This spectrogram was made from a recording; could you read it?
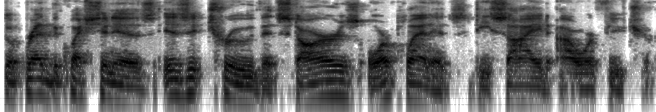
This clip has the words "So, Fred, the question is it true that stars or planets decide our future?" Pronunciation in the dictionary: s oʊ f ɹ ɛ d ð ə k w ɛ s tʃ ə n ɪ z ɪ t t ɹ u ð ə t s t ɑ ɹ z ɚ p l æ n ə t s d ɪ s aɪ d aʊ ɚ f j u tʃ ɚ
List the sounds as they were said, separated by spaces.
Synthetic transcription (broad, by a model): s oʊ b ɹ ɛ d ð ə k w ɛ s tʃ ə n ɪ z ɪ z t ɹ u ð ə t s t ɑ ɹ z ɚ p l æ n ə t s d ɪ s aɪ d aʊ ɚ f j u tʃ ɚ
